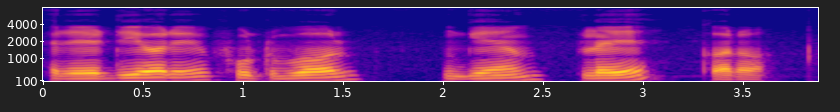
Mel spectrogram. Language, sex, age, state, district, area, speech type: Odia, male, 45-60, Odisha, Mayurbhanj, rural, read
